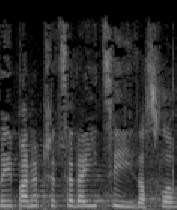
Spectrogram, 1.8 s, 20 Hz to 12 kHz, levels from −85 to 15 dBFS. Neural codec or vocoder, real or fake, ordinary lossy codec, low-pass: none; real; MP3, 48 kbps; 10.8 kHz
